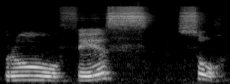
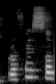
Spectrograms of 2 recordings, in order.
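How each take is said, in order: First: Professor drawn out very slowly, syllable by syllable; slow syllable split. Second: Said in the usual way. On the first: Shown as a demonstration. Teacher spelling out syllables to her live class, very slow. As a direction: stretch out pro-fes-sor so each syllable is heard. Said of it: "tá vendo?". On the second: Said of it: "ó".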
